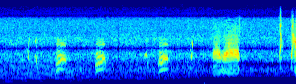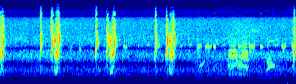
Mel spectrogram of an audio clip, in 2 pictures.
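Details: Common Quail (Coturnix coturnix) gives a few soft, nasal, lower notes, then sharp, high, clipped notes in quick pairs about once a second.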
